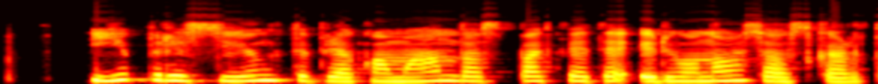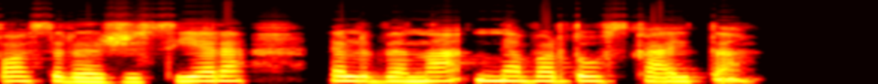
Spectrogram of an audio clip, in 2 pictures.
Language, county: Lithuanian, Alytus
